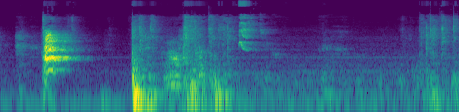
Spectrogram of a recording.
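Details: Pembroke Welsh Corgi wagging its tail while playing with a ball. One sharp bark, then thumps and rustling from play, a brief high squeak and more clatter near the end.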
